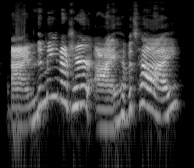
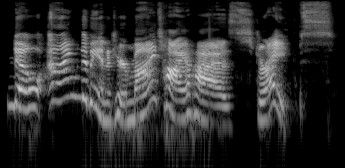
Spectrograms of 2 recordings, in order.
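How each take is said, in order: First: Much higher, louder little mouse voice; squeaky mouse manager. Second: Much higher, quick indignant squeak on "No, I'm the manager"; squeaky rival mouse. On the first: Mouse insisting to Bruce he is the manager, high and proud. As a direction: puff up like a tiny boss. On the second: Second mouse arguing over who is manager, high and huffy. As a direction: outdo the other mouse. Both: Acted.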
